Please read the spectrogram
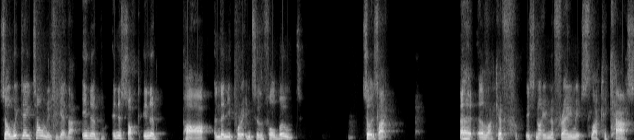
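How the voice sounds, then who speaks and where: Speaking in a Yorkshire accent, a man uses a dark, mellow tone at a fairly high pitch with ordinary pitch variation, a fairly slow pace and long, frequent pauses. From Yorkshire, England. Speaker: amateur motorcycle racer and podcast host. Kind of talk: casual chat. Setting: live stream.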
